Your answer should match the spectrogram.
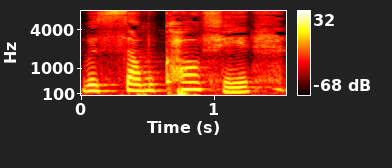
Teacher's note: На coffee мы добавляем придыхание, и далее у нас краткий звук о.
